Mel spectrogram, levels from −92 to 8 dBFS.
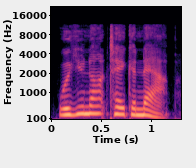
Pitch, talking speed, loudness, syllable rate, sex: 210 Hz, 275 wpm, -14 LUFS, 5.2 syllables/s, female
